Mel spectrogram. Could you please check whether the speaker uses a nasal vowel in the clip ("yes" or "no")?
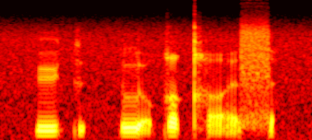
no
